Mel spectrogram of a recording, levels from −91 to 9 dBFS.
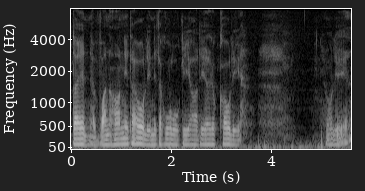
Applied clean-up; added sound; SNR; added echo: none; none; none; none.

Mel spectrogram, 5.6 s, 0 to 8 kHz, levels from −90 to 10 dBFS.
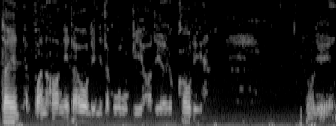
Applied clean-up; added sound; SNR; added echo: classical method spectral subtraction.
